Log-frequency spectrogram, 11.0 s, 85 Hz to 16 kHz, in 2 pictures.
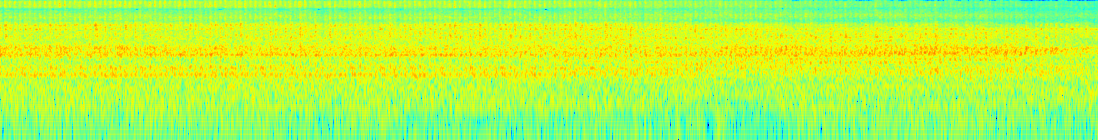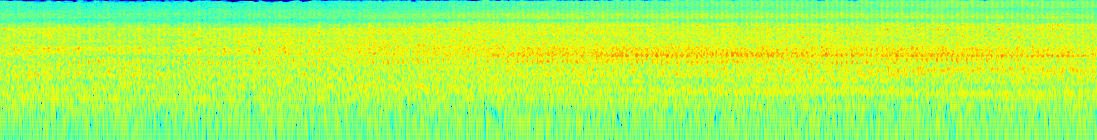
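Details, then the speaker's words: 8300T truck diesel at final assembly after an engine rebuild, before a test drive: big diesel ticking over at a steady, even idle with a deep, smooth rumble, no knocking or missing; normal idle. "you know she sounds good give her a little throttle"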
